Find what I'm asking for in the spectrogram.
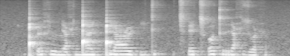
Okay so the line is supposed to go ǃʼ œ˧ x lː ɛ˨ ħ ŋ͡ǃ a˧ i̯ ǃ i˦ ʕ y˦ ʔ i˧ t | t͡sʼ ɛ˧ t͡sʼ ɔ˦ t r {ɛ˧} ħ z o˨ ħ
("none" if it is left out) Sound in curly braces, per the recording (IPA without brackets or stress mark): ɛ˧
